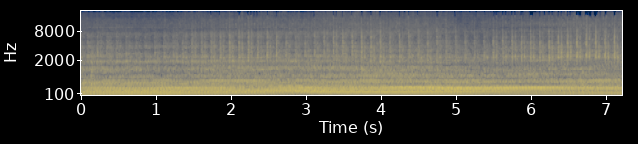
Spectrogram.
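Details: Audi 2.7T twin-turbo-powered Porsche Boxster with forged engine, cold start after months unused and a flat battery: steady cold idle with a light quick lifter tick about four per second on top.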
